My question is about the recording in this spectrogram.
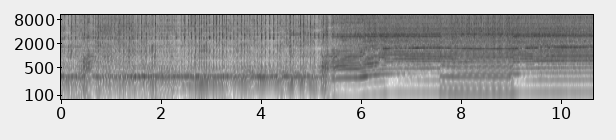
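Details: Echo string trimmer powerhead (two-stroke) after replacing an incorrect carburetor gasket, nothing else changed: revs high and crisp, then settles to a smooth steady idle without stumbling. Normal running.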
